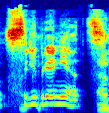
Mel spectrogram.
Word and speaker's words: Sribryanets: You did well, Sribryanets.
